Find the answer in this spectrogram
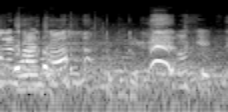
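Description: People talking: short stretches of speech with chatter around them.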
